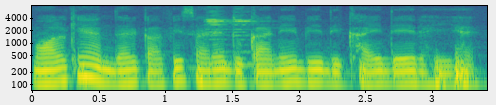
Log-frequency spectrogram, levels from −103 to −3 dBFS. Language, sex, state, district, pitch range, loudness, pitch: Hindi, male, Assam, Kamrup Metropolitan, 105-115 Hz, -15 LUFS, 110 Hz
